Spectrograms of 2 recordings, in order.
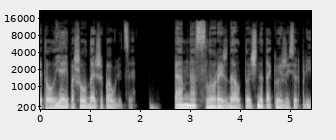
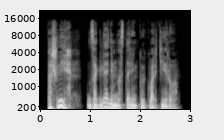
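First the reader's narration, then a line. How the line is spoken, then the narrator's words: Deep breath, then speaking. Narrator (Russian): вздохнув полной грудью, сказал я Лоре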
